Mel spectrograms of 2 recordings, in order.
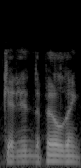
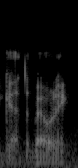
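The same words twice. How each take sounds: First: Said in the usual way. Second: Fading to a soft whisper. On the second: Real, not acted. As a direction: whisper it under your breath. Repeated order fading out.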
